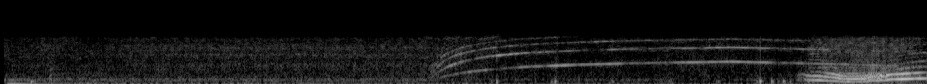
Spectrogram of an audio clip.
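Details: A pit bull named Brutus howls in response to fire truck sounds. Harsh noise fills the first half, then a long tonal howl rises and holds steady for about four seconds. A louder burst follows at the end.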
